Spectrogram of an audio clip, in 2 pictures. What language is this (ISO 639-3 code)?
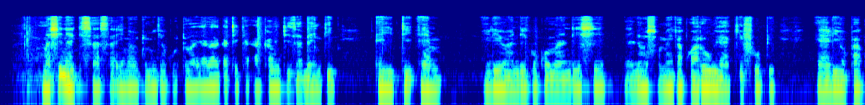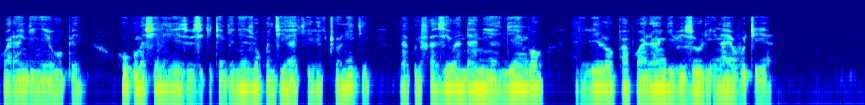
swa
